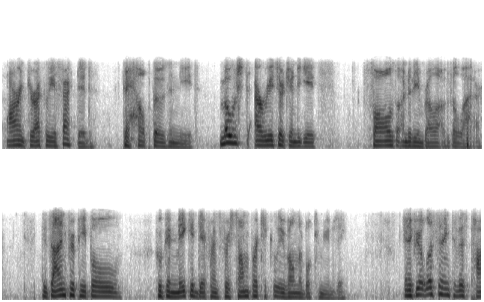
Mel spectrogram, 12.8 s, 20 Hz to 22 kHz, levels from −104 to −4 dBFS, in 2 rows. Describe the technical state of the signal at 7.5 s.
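At 7.5 s the speech carries Opus voice compression, present across the whole clip. Heavy SILK narrowband coding, consistent with a rate near 8 kbps, leaves it muffled, hoarse and slightly robotic. A spectrogram shows nothing above 4.3 kHz, with blurred, smeared harmonics below.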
